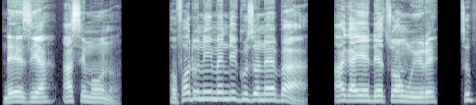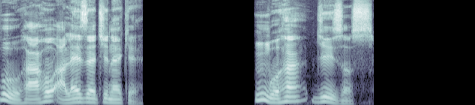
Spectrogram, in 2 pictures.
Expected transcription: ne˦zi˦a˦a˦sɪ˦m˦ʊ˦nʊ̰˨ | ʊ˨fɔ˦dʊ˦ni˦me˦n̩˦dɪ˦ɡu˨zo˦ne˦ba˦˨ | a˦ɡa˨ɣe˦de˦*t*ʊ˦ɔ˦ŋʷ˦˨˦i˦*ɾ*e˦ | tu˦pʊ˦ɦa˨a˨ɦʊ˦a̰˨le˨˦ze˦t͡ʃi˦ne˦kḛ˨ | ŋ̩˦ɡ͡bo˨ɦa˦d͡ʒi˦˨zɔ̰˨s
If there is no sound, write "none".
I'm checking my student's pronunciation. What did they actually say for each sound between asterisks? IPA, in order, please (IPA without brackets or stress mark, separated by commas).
t, ɾ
